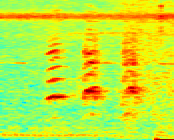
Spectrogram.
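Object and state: Nothing is struck.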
